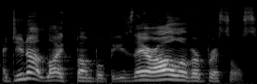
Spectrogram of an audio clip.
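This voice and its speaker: On a very clean recording with a silent background, a woman does a put-on character voice at a medium pitch and a fairly quick pace. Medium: read story. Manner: smiling, repetitive.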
